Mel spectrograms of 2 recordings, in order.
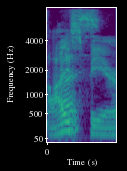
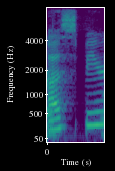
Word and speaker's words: USPEER: I had to look it up how to pronounce it. I thought it was I-spear. USPEER, We but all it's spear.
